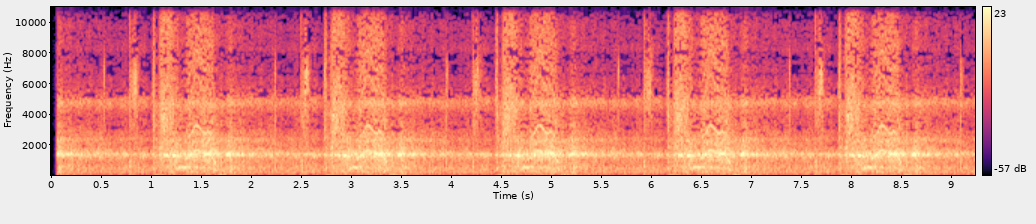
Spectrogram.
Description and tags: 003 - STEAMPUNK FLYING MACHINE
A mix of two loops, forming a machine pattern look liking an steampunk flying machine or artificial respiration machine.
Made in a samsung cell phone, using looper app, and my body and voice noises.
